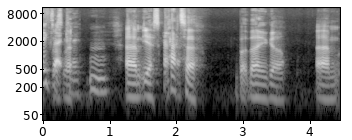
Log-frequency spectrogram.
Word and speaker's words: Qatar: Um yes, Qatar.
